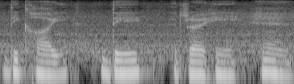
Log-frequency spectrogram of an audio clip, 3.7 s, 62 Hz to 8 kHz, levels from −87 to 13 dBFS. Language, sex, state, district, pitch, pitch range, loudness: Hindi, male, Haryana, Rohtak, 125 Hz, 115-130 Hz, -17 LUFS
